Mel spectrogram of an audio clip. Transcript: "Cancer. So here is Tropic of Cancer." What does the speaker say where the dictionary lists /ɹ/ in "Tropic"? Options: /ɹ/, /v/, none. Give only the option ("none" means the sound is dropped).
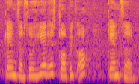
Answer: none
